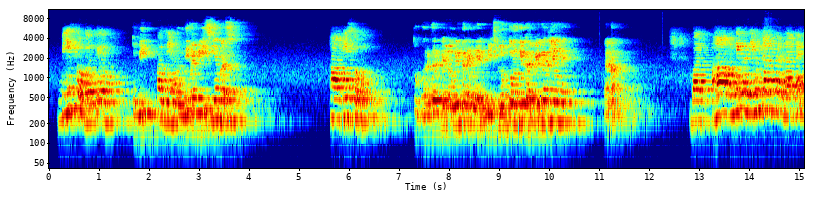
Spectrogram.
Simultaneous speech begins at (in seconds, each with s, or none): none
